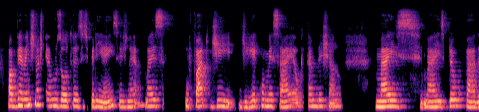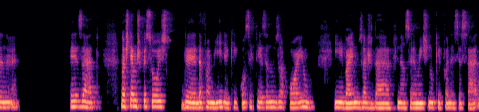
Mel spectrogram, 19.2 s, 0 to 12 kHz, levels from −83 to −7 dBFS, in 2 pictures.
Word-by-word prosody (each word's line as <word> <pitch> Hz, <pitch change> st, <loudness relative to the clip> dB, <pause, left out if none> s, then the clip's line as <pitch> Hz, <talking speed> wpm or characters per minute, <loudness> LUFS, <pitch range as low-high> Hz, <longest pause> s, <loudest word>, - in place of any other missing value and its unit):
Obviamente, 200 Hz, +3 st, +3 dB
nós 230 Hz, -1 st, 0 dB
temos 195 Hz, -2 st, -2 dB
outras 180 Hz, -1 st, +1 dB
experiências, 170 Hz, +1 st, 0 dB
né. 170 Hz, +1 st, -2 dB
Mas 190 Hz, +1 st, -2 dB, 0.4 s
o -, -, -1 dB
fato 185 Hz, -1 st, 0 dB
de 180 Hz, +1 st, -2 dB
de 160 Hz, -1 st, -3 dB
recomeçar 180 Hz, 0 st, -1 dB
é -, -, -4 dB
o 95 Hz, -, -3 dB
que 95 Hz, -, -13 dB
tá 185 Hz, -, -4 dB
me 185 Hz, -, 0 dB
deixando 95 Hz, -, -4 dB, 0.7 s
mais 175 Hz, +1 st, +3 dB, 0.2 s
mais 170 Hz, 0 st, +1 dB
preocupada, 180 Hz, -4 st, 0 dB
né. 155 Hz, 0 st, +1 dB, 1.0 s
Exato, 170 Hz, -3 st, 0 dB, 0.4 s
nós 180 Hz, -1 st, +3 dB
temos 185 Hz, 0 st, +2 dB
pessoas 175 Hz, -2 st, 0 dB, 0.3 s
de 150 Hz, -2 st, +3 dB
da 145 Hz, +1 st, +4 dB
família 150 Hz, -1 st, +2 dB
que 145 Hz, +1 st, -5 dB
com 145 Hz, -, -1 dB
certeza 155 Hz, 0 st, -3 dB
nos 155 Hz, 0 st, +1 dB
apoiam 155 Hz, 0 st, -1 dB, 0.4 s
e 150 Hz, 0 st, +4 dB
vai 145 Hz, 0 st, +4 dB
nos 150 Hz, 0 st, +2 dB
ajudar 140 Hz, -1 st, 0 dB
financeiramente 140 Hz, 0 st, +2 dB
no 145 Hz, 0 st, +2 dB
que 145 Hz, -1 st, -2 dB
for 140 Hz, -, -2 dB
necessário, 140 Hz, -2 st, -3 dB
165 Hz, 135 wpm, -23 LUFS, 150-180 Hz, 1.0 s, da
